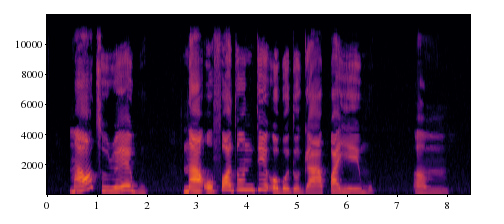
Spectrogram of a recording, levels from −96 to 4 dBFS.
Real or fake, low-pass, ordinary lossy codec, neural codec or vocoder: real; 10.8 kHz; none; none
